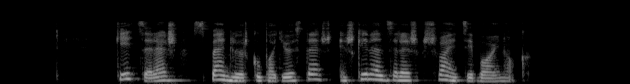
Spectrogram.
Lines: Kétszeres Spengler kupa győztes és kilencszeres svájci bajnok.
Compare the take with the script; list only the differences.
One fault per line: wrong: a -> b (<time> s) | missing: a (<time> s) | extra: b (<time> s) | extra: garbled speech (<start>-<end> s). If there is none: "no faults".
no faults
